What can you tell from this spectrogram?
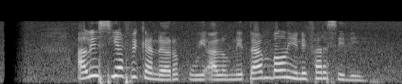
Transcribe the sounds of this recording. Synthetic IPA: ʔalisiafikandɔrkuwiʔalumnit̪ambəlunifərsidi

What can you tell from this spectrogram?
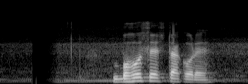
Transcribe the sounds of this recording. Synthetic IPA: boɦut͡ɕesʈakoɾe

